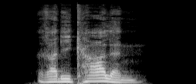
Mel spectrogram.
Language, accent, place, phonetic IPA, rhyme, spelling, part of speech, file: German, Germany, Berlin, [ʁadiˈkaːlən], -aːlən, Radikalen, noun, De-Radikalen.ogg
- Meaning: genitive singular of Radikaler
